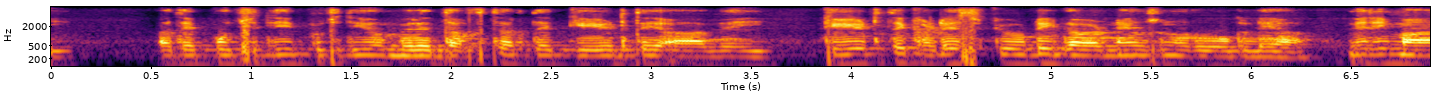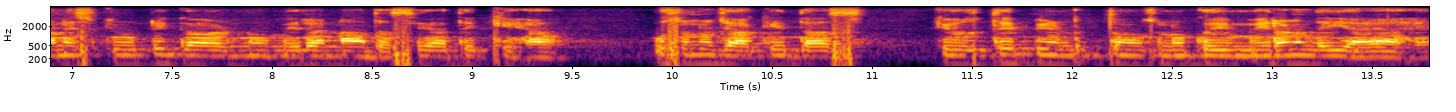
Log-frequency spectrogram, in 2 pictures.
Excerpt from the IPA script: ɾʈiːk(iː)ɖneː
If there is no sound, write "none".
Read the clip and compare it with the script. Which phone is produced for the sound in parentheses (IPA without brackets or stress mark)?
aː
